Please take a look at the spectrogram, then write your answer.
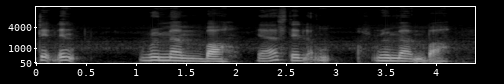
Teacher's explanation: Yes, as the schwa can be produced or not, we place it between brackets. The word ends in a fourth explosive ta, so we place the glottal stop and the lack of release.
